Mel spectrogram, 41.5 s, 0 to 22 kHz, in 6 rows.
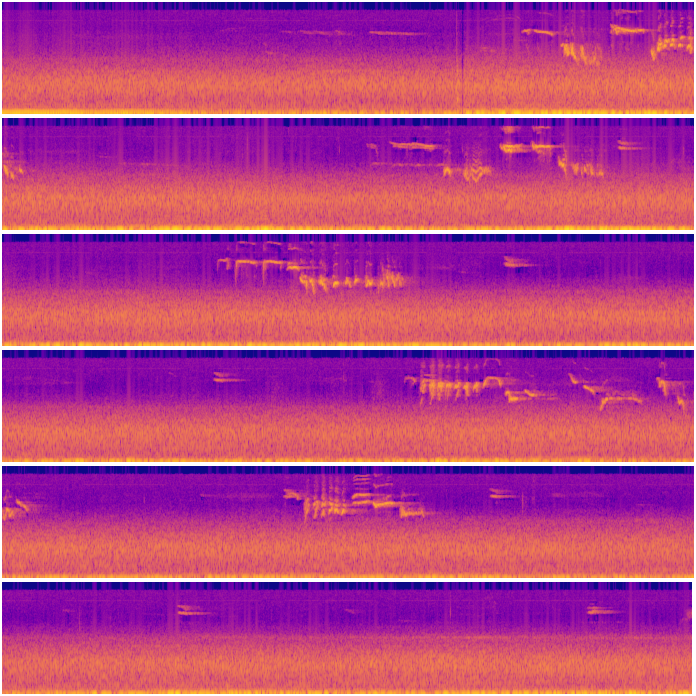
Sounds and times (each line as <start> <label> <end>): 0.0 Robin singing in a tree 8.9
10.5 Robin singing in a tree 14.0
16.0 Robin singing in a tree 19.3
22.8 Robin singing in a tree 28.3
28.9 Robin singing in a tree 35.5
36.3 Robin singing in a tree 37.0
37.9 Robin singing in a tree 41.5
